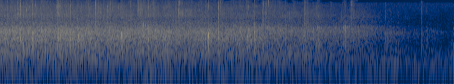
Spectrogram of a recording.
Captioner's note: audience applauding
